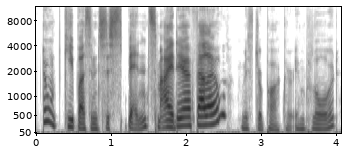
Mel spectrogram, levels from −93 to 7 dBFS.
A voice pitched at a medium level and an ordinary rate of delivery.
Yes: medium, 175 Hz; average, 160 wpm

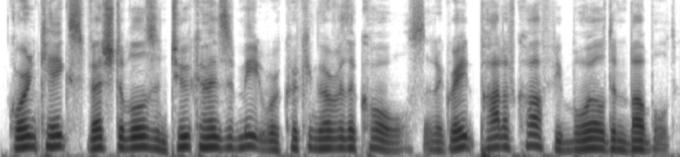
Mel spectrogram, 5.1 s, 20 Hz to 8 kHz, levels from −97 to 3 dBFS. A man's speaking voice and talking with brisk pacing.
Yes: male; fast, 260 wpm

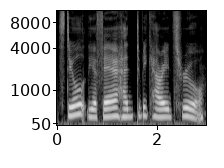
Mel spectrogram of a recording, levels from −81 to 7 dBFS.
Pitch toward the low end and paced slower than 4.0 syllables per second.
No: high, 195 Hz; 3.6 syllables/s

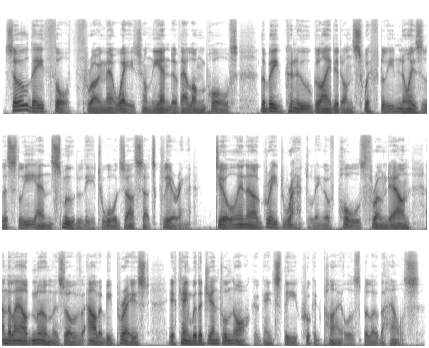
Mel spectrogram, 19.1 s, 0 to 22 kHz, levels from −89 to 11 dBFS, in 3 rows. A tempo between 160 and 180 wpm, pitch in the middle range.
No: average, 175 wpm; very low, 90 Hz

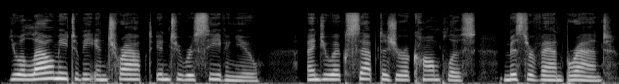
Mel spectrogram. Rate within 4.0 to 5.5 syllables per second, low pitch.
No: 5.2 syllables/s; high, 215 Hz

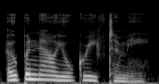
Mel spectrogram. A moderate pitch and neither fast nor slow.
No: medium, 180 Hz; fast, 225 wpm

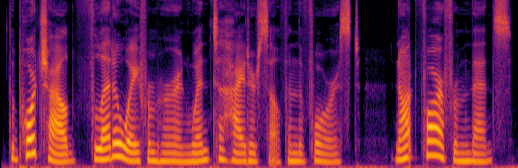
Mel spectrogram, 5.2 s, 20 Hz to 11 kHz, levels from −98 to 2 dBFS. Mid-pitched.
Yes: medium, 180 Hz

